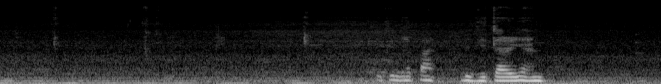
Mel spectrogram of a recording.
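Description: Food crackles softly as a young woman peels it with her fingers.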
